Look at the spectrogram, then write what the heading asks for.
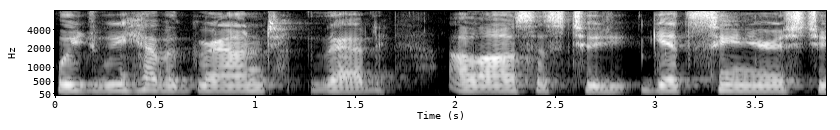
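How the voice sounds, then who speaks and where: Her intonation monotone and flat, a woman with an American accent talks at a fairly low pitch. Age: 80s+. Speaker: retiree sharing life memories. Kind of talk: oral history interview.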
